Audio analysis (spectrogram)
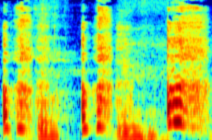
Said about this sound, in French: Dans le sexe, et plus particulièrement au moment de l'orgasme, on laisse le son brut prendre le dessus sur la parole. On ne produit pas de discours, mais des signaux vocaux plus ou moins intenses, des souffles, des gémissements,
